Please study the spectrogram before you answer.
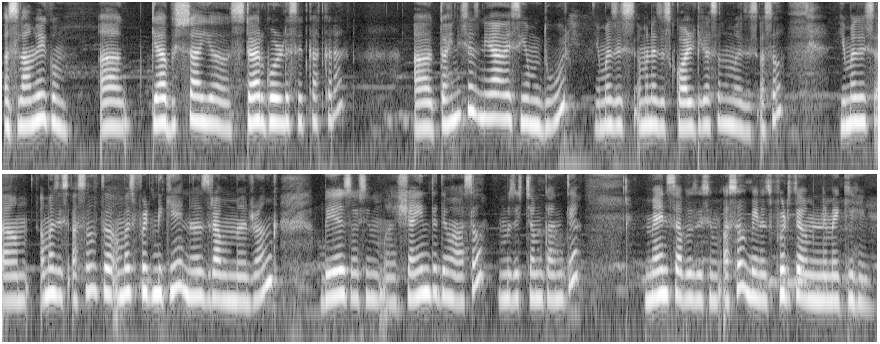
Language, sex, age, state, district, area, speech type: Kashmiri, female, 30-45, Jammu and Kashmir, Kupwara, rural, spontaneous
